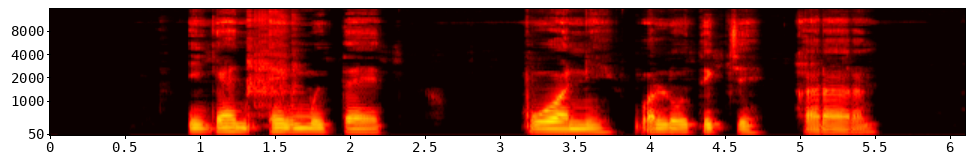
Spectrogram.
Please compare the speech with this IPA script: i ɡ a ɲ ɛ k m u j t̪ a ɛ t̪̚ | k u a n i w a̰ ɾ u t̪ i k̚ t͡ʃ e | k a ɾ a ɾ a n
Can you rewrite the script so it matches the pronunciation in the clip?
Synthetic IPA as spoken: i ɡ a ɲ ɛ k m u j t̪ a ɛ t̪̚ | p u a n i w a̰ l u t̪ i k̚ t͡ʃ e | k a ɾ a ɾ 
